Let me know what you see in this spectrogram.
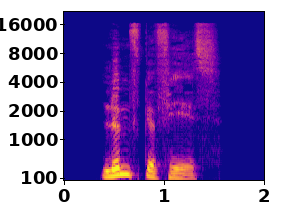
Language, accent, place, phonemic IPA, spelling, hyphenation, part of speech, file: German, Germany, Berlin, /ˈlʏmfɡəˌfɛːs/, Lymphgefäß, Lymph‧ge‧fäß, noun, De-Lymphgefäß.ogg
- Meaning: lymph vessel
